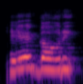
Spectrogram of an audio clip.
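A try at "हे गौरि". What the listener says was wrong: హ్రస్వ ఇకారం హ్రస్వ ఇకారమైంది. కాబట్టి సరస్వతి అన్నది ప్రథమా విభక్తిలో ఏకవచనంలో ఈ దీర్ఘమే, కానీ సంబోధన వచ్చేటప్పటికి అది హ్రస్వం అవుతుంది.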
